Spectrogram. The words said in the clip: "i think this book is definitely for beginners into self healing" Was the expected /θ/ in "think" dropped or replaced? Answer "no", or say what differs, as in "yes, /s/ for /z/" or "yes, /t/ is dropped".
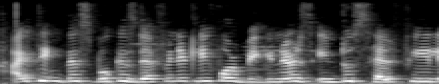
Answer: yes, /t/ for /θ/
